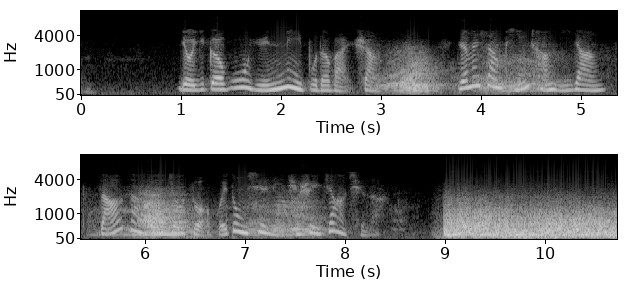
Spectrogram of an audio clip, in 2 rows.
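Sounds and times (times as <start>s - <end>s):
speech: 1.0s - 9.0s
thunder accompanying lightning: 8.9s - 10.7s.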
